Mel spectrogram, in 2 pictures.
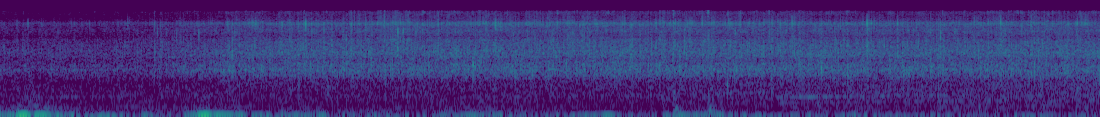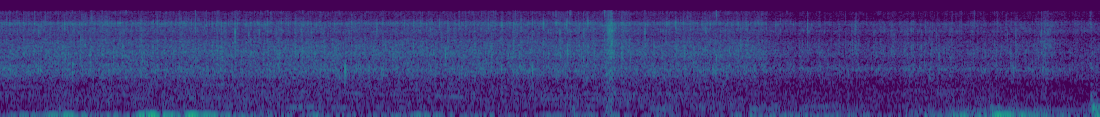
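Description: A pot of water bubbles softly on a stove.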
